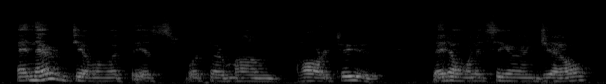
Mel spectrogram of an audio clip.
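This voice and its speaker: In a room with audible echo, a woman speaks with a very deep, low pitch and ordinary pitch variation. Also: fairly slow pace. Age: 60s. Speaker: interviewee, grandmother. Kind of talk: interview.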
